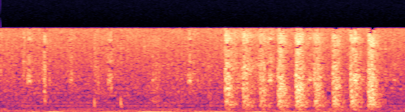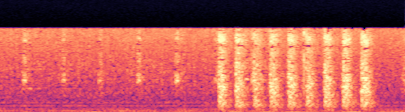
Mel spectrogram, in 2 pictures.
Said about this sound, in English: Come on, we'll knock at the side door of Tashar Shung's house.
